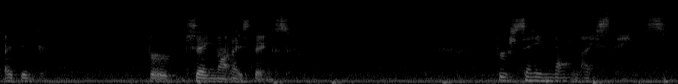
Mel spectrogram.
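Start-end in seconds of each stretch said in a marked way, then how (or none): 5.0-6.7 very slow, breath-only whisper; whispered repeat. Real, not acted. Telling viewers why she got fired, whispered. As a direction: drop to a slow secretive whisper.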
